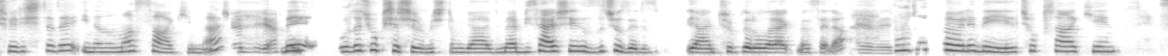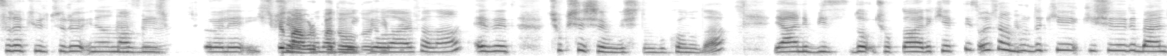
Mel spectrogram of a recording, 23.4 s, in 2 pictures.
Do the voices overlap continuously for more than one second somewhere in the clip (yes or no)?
yes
